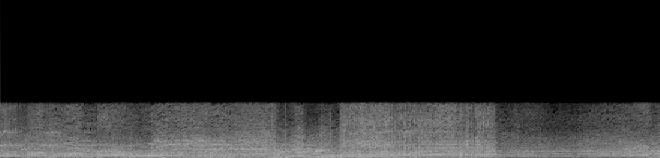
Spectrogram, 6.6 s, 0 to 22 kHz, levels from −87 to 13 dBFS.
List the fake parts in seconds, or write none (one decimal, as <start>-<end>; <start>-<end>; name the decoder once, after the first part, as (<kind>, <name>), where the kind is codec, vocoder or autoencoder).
none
